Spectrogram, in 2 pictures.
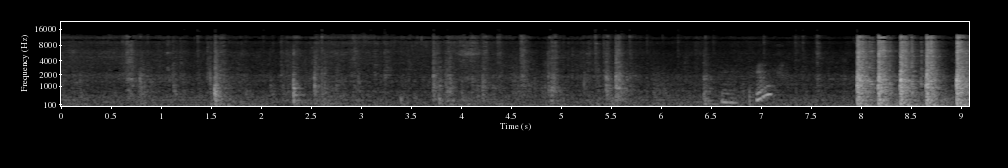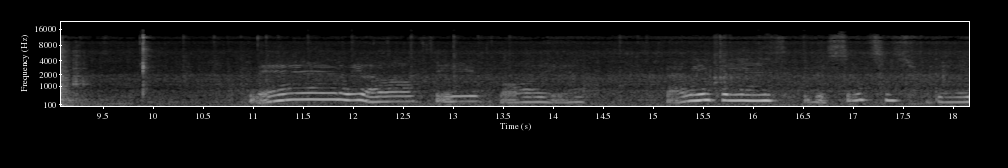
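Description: Wooden spatula stirring meat and vegetables in a nonstick pot: scattered clicks and scrapes, then a quick run of about six sharp knocks against the pot about eight seconds in, the loudest sound. A woman's voice hums or speaks softly without clear words in the second half.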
